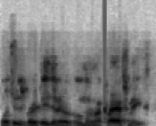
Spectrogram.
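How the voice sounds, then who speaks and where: A man's voice: on the low side, fast talker, creaky. Man in his 20s, podcast co-host, easygoing teasing delivery, dull lo-fi recording. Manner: joking, teasing, laid-back. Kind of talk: casual chat.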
